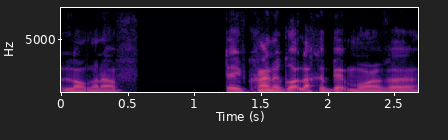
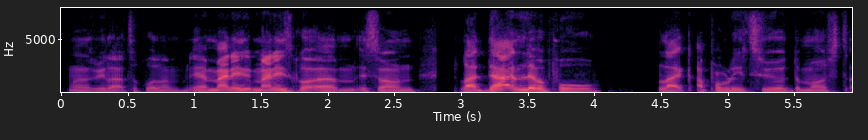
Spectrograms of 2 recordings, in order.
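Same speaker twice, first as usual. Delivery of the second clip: ordinary talk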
